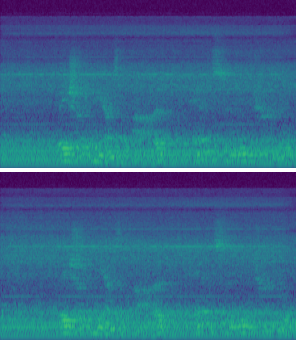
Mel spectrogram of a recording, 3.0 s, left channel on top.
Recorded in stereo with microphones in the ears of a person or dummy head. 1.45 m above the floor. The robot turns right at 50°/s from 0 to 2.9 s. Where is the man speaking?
35° left, 2 m; by 2.9 s 155° left, 2 m.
